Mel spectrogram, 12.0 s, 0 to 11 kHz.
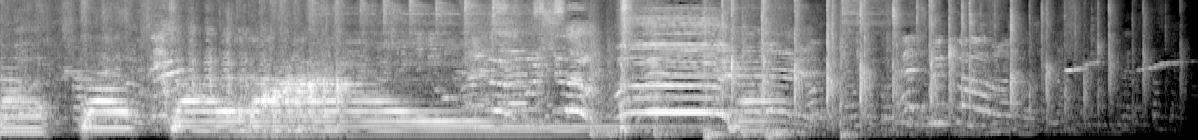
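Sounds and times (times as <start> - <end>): live band chord: 0.0 - 8.0
scattered voices: 0.0 - 8.8
audience clapping: 7.0 - 11.9.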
